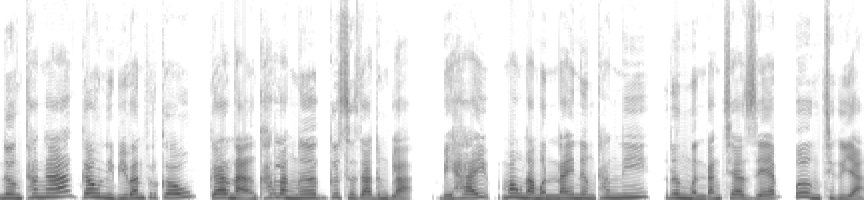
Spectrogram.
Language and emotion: Bodo, angry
